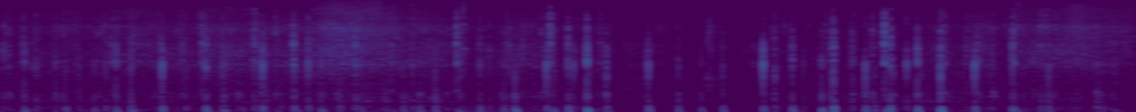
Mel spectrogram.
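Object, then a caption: Cardboard record sleeve. Fingertips tap quickly on a large, flat cardboard LP record sleeve held in both hands. The rapid, uneven taps make a soft, rain-like patter of short, dry knocks with low thumpy bodies and bright ticks over a faint steady hiss, each tap dying away almost instantly.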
